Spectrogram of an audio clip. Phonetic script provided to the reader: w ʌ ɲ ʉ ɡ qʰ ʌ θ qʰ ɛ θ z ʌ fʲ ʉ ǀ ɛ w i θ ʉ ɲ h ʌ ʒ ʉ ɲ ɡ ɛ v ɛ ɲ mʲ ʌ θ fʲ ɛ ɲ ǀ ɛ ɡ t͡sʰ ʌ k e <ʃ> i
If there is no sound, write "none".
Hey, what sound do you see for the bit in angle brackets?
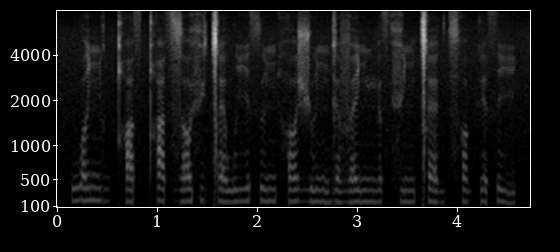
θ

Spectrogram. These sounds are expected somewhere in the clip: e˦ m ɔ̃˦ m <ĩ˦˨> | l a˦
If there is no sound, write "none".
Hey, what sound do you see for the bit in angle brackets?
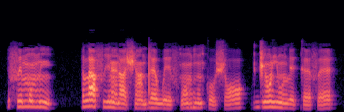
ĩ˦˨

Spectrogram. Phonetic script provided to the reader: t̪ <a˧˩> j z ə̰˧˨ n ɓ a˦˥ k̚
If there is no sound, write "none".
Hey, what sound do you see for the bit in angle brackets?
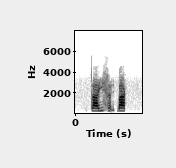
a˨˦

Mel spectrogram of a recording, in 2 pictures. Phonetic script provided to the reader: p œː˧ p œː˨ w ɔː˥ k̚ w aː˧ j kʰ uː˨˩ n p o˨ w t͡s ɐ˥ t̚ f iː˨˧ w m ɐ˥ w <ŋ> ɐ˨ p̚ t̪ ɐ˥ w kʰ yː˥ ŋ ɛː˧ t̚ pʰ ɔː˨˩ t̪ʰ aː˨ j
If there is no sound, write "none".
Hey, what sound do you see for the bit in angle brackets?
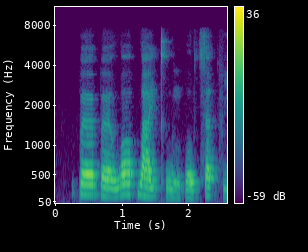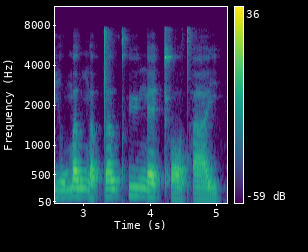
ŋ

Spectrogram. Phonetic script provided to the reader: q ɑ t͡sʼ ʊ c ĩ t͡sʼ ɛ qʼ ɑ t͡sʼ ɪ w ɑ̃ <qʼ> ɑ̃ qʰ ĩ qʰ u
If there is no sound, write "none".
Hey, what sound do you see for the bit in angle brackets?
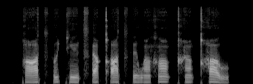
χ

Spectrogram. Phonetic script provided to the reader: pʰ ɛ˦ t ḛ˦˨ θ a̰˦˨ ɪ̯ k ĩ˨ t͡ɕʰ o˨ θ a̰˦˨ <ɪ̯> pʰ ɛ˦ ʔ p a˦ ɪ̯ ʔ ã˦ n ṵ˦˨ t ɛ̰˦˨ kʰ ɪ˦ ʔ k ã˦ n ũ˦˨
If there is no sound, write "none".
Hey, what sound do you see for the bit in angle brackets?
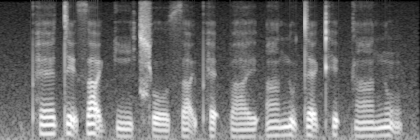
ɪ̯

